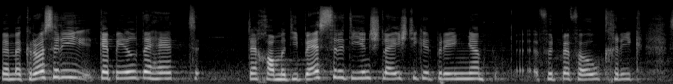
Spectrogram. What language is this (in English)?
Swiss German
